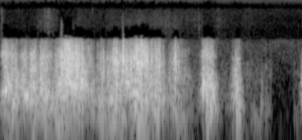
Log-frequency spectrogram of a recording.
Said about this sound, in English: I hear you good, but sometimes the wind comes in, you know, here and there.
